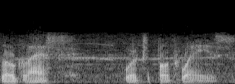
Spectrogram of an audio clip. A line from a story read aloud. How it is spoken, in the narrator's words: I said gently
